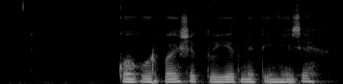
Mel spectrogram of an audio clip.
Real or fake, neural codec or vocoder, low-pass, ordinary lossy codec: real; none; none; none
